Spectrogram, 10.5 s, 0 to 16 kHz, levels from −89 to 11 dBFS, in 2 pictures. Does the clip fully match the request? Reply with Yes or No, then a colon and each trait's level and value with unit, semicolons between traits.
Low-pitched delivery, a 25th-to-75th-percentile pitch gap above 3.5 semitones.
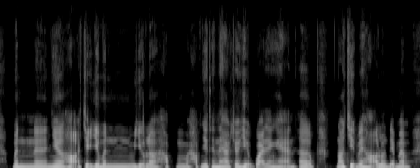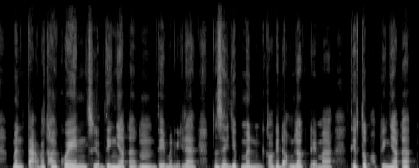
Yes: low, 125 Hz; average, 4.7 semitones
